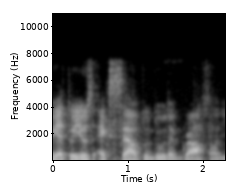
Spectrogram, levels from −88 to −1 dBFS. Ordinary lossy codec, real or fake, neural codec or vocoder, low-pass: none; real; none; 9.9 kHz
